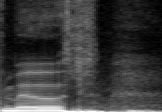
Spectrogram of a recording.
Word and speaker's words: Möth: Um, but Moth is actually spelled with the German O. Um, so it's pronounced Muth.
